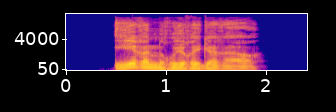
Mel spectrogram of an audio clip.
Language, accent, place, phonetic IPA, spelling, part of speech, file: German, Germany, Berlin, [ˈeːʁənˌʁyːʁɪɡəʁɐ], ehrenrührigerer, adjective, De-ehrenrührigerer.ogg
- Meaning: inflection of ehrenrührig: 1. strong/mixed nominative masculine singular comparative degree 2. strong genitive/dative feminine singular comparative degree 3. strong genitive plural comparative degree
